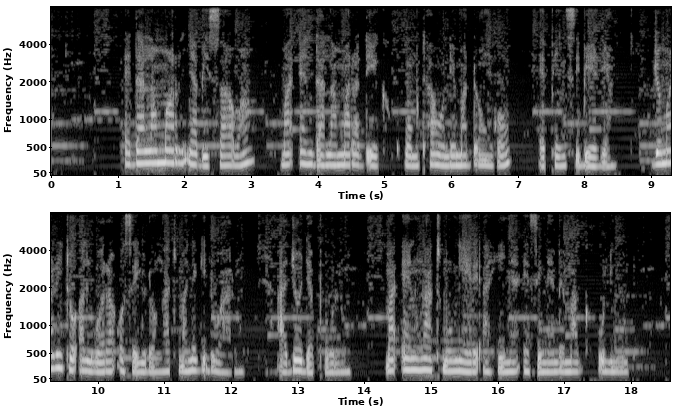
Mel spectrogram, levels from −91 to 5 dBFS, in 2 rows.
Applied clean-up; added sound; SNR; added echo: classical method spectral subtraction.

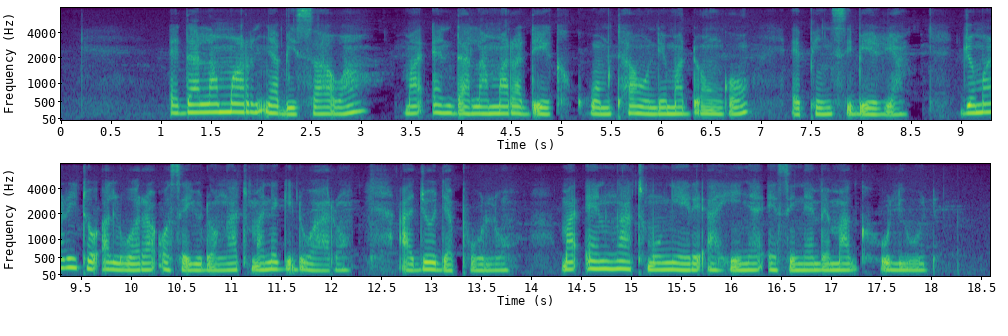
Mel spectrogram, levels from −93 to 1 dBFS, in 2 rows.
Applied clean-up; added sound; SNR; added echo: none; none; none; none.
